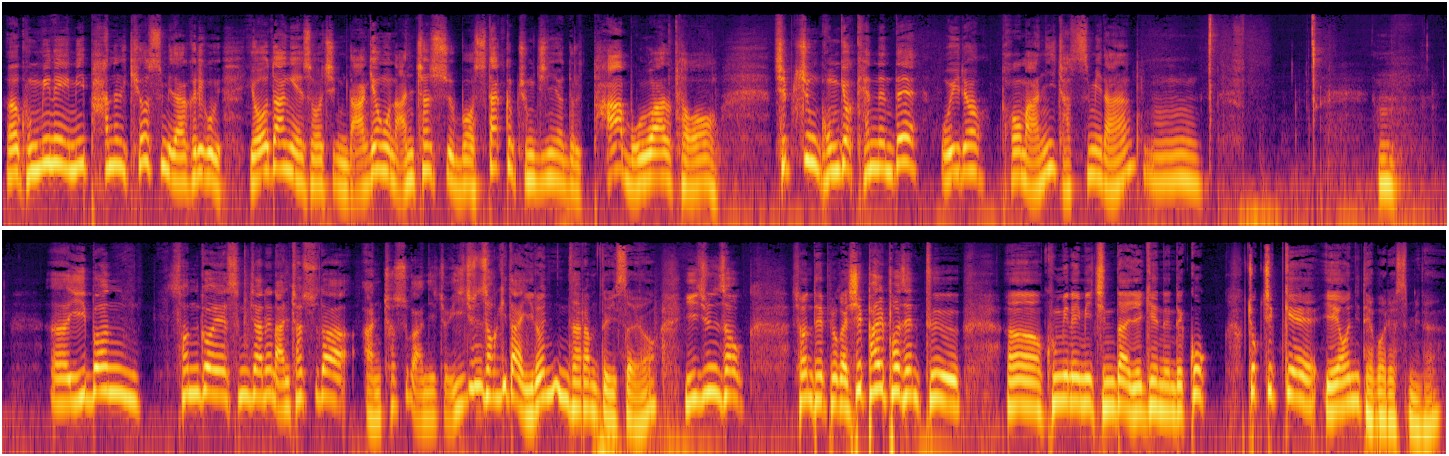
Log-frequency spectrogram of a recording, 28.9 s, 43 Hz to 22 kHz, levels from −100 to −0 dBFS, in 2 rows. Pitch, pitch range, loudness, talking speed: 175 Hz, 140-215 Hz, -15 LUFS, 260 characters per minute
